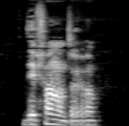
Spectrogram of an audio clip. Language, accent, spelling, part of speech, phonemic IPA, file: French, Canada, défendra, verb, /de.fɑ̃.dʁa/, LL-Q150 (fra)-défendra.wav
- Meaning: third-person singular future of défendre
